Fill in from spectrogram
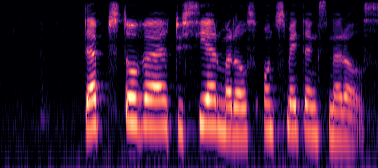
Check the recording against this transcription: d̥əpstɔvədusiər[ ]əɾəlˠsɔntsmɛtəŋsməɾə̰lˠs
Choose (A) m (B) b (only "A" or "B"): A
